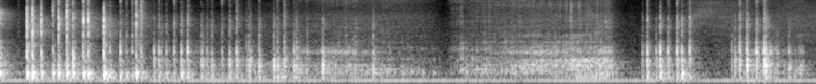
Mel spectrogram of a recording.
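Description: Long orange-painted fingernails tap and scratch fast across a large, solid, varnished wooden desk top. Bursts of quick, bright clicking give way to a sustained rough scraping, then return to rapid tapping, all over a steady low hum.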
